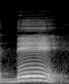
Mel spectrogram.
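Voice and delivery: দে held long on its এ; stretched vowel. Shown as a demonstration. Teacher isolating the third vowel for students, দে held long. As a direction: draw out দে so the এ stands out. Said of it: "দয়ের সাথে এ উচ্চারিত হচ্ছে".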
